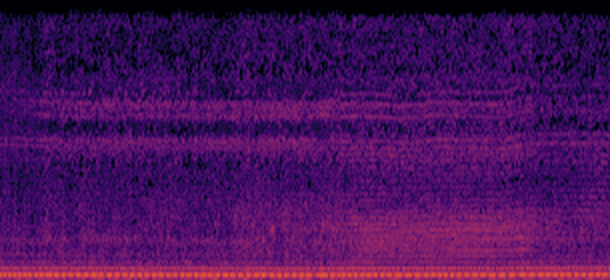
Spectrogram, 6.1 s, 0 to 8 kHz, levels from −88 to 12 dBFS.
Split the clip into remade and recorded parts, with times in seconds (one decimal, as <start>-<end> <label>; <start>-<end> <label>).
0.0-0.5 recorded; 0.5-3.4 remade; 3.4-6.1 recorded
